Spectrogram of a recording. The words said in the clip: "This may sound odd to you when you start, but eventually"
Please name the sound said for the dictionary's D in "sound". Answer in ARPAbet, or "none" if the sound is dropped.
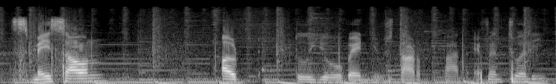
none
